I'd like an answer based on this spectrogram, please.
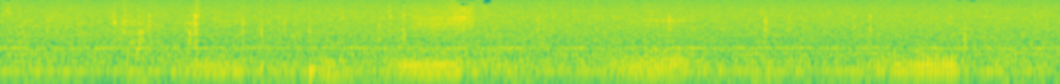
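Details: Mother cat washing her six-day-old kittens; low rumbling purrs come in bursts about every two and a half seconds over a steady room hum, with faint soft clicks between.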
